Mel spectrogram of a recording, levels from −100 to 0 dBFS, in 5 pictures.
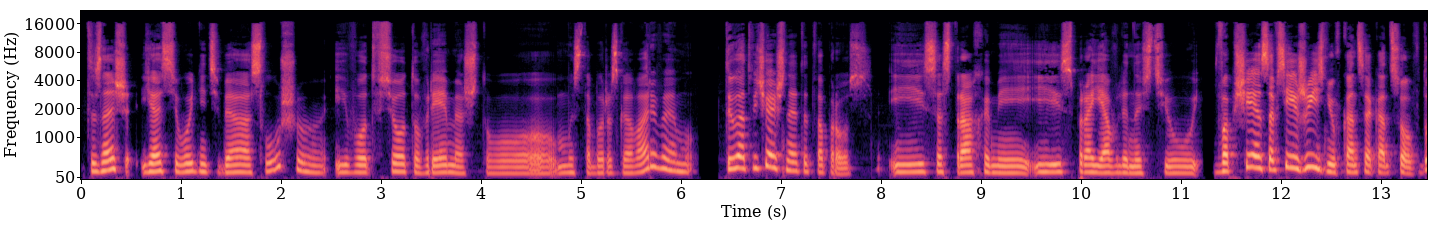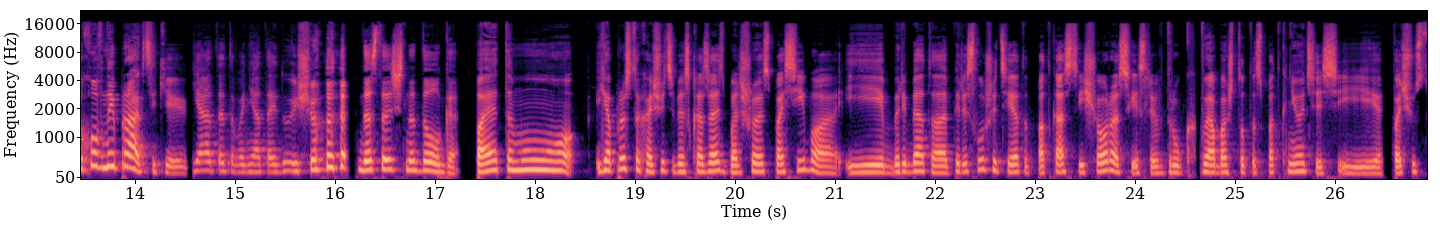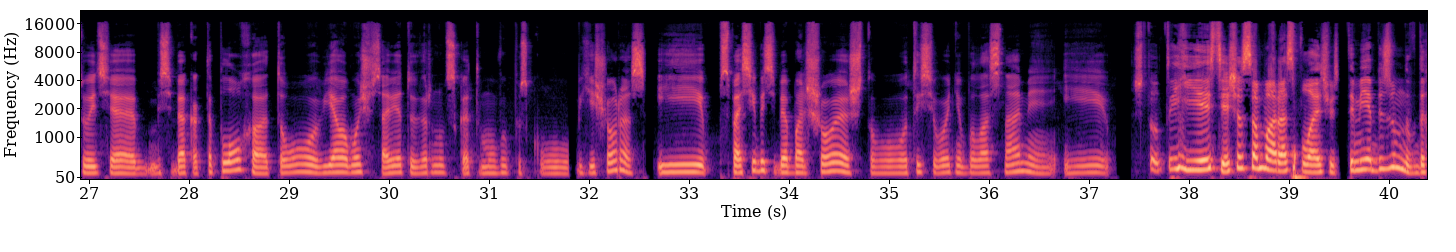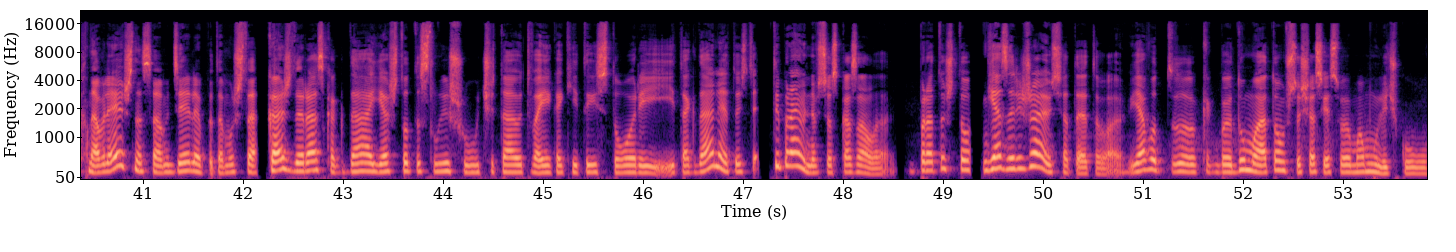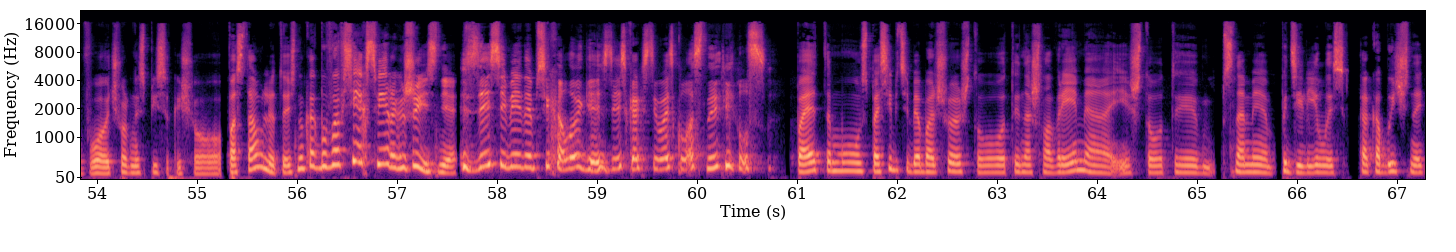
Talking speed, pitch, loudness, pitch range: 165 wpm, 180 Hz, -21 LUFS, 165-210 Hz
